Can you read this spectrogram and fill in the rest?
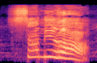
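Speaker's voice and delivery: loud, high, drawn-out shout of a name; shocked call-out. Retold or imitated. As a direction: holler the name in comic reproach. Calling out Samira in shock.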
